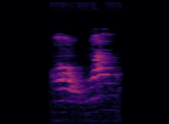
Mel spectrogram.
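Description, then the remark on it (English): A single drawn-out meow from a cat called Mr. Biscuit, clear, rising and dipping in pitch over under a second, with silence before and after. “And I walked in on you loving that cat that had previously pissed all over your shirt.”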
